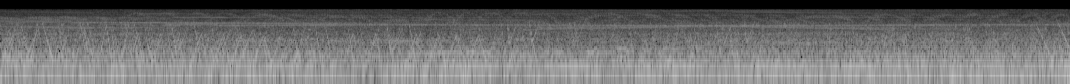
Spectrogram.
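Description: Dense layered experimental noise and drone music. A held low hum and a high tone that sinks slowly in pitch run over a steady crackling, clicking wash.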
